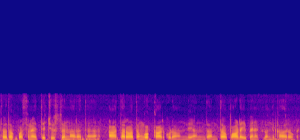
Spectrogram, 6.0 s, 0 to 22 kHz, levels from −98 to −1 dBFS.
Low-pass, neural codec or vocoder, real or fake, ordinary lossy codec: 7.2 kHz; none; real; none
